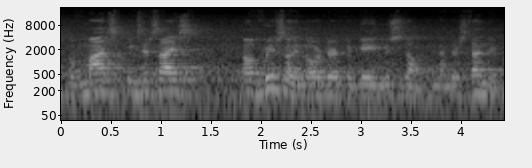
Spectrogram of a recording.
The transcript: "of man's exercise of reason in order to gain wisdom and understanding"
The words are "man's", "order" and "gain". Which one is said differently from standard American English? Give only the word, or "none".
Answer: man's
